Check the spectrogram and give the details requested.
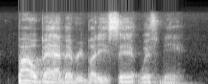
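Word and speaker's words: baobab: say it the right way of course okay bow bab bow bab everybody sit with me bow bab very good okay a broad trunked tropical tree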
